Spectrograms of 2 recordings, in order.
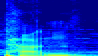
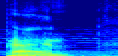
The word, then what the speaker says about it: Patten: That's how you pronounce it? Yeah, Patten. Patten.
